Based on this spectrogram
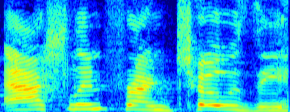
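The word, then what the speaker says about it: Aisling Franciosi: Franuisi. Please welcome Ashlin Franchosi.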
